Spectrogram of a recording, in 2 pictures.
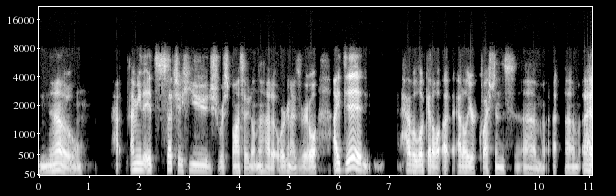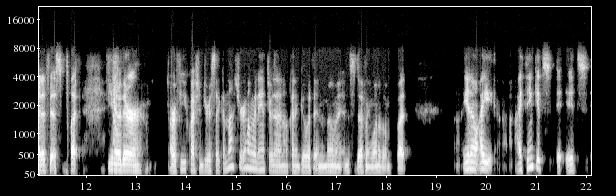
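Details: Adult male who has stuttered for as long as he can remember, with audible repetitions in conversational speech: stuttering.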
